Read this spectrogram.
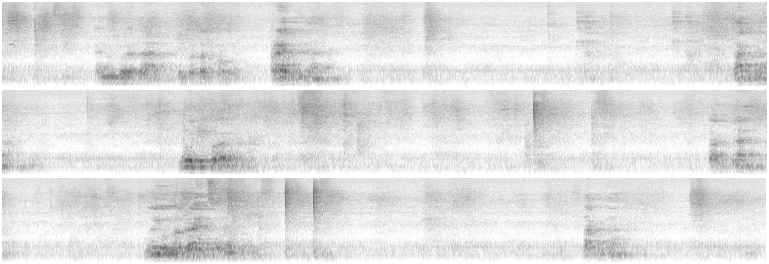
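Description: An elderly man lectures in bursts of calm speech in an echoing room.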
